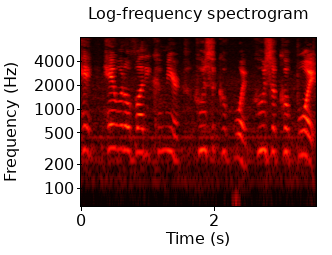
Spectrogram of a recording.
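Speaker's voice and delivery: put-on high, soft, cooing baby talk. Describing a friend kneeling down to greet a dog, baby talk to a dog. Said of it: "start to like you know baby talk it".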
